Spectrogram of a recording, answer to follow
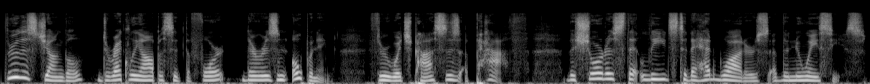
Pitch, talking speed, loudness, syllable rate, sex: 200 Hz, 180 wpm, -18 LUFS, 5.3 syllables/s, female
